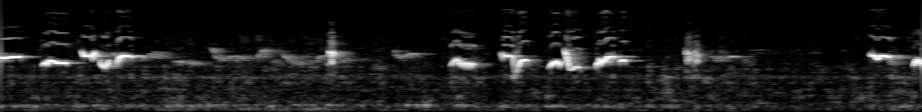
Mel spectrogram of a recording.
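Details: Male robin in vigorous song, used as a lure to stimulate other robins: loud whistled phrases of quick rising and falling notes repeated with short gaps, a quieter pause near six seconds, then one final whistled burst.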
